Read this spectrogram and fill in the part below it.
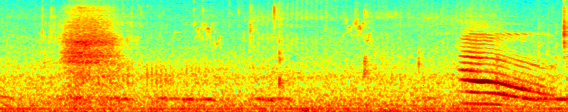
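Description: A small cat meows in Hogwarts Legacy, a short, fairly faint cry near the end with a quieter mew earlier, set against low game ambience.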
